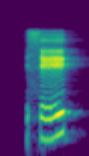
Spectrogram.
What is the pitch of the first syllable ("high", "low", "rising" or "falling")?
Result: rising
